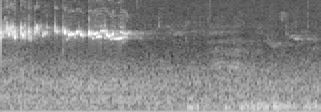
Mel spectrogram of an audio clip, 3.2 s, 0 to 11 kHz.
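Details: Robin singing on 9 March 2017: a quick run of thin, high twittering notes lasting just over a second, then quiet with a low background rumble.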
